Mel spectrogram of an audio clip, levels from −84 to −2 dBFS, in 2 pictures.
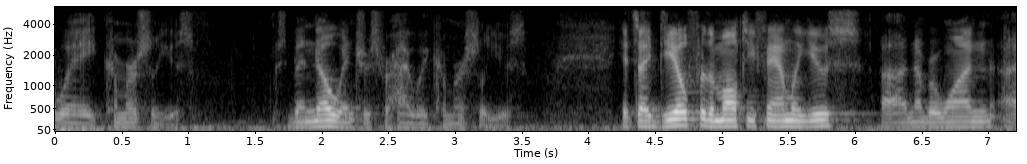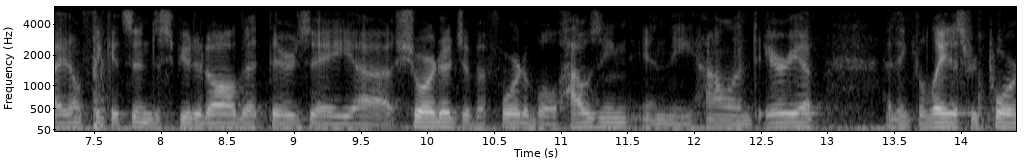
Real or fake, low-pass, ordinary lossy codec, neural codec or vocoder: real; 5.4 kHz; Opus, 32 kbps; none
